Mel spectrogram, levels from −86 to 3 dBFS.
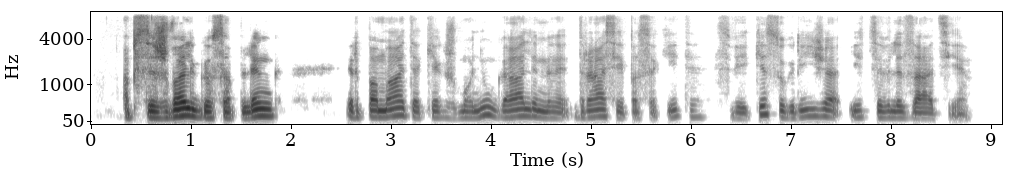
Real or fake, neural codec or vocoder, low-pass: real; none; 7.2 kHz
